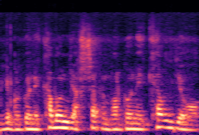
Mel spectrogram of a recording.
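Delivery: big, heavy, weighty, threatening alien voice. Retelling a Star Trek spoof scene: imitating an alien's big heavy voice. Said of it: "the aliens in the big heavy voices saying".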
